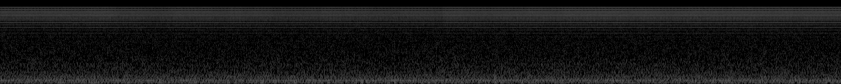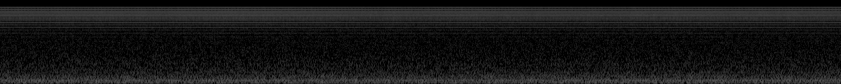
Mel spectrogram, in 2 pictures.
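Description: Steady hiss with a low, even hum and no other sound: the noise of a blank stretch of videotape.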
